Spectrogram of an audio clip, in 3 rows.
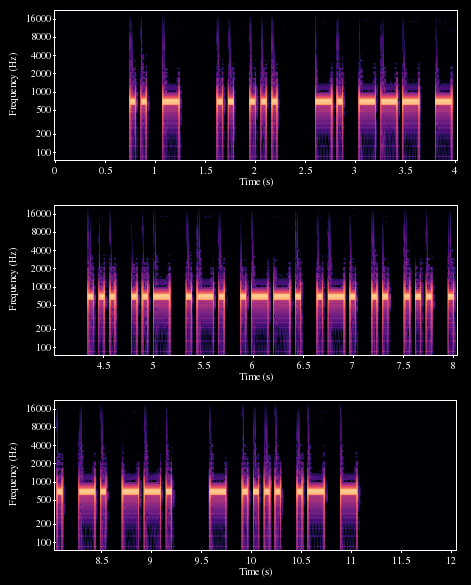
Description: Morse code, heard as a keyed tone, about 22 wpm, 700 Hz. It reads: IT IS NOT SURPRISING THAT
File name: practice / 22wpm / Build A Phrase - 5-Word Phrases - 22wpm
